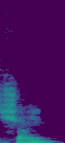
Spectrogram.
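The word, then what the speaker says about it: sinh: It's written as cosh, it's pronounced as shine of x, where this cosh of x is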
